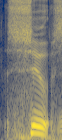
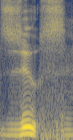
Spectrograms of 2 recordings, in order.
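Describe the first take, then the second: First: The name begins with an S sound. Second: The name begins with a Z sound. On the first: The speaker calls it right. "I'm going to pronounce it right" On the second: The speaker calls it wrong. "not Zeus"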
